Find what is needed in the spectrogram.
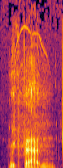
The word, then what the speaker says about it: McFadden: Her name was Bonnie Bess McFadden. I'm not sure how you want to pronounce that. M-C, capital F-A-D-D-E-N. – I'm going to say McFadden. – McFadden.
